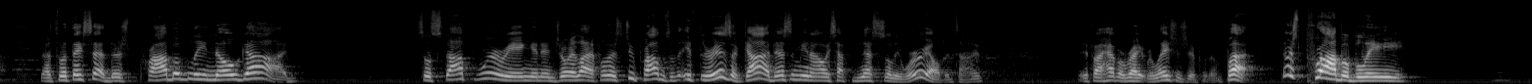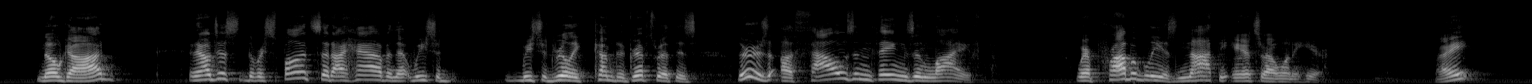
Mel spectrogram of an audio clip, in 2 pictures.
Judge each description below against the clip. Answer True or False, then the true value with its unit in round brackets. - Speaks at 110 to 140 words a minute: False (170 wpm)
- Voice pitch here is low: False (175 Hz)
